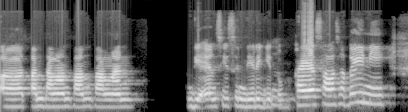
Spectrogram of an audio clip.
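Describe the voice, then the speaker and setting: High-pitched female speech delivered at a fairly quick clip. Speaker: MC and voice over talent. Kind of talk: podcast interview answer. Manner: casual, relaxed.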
